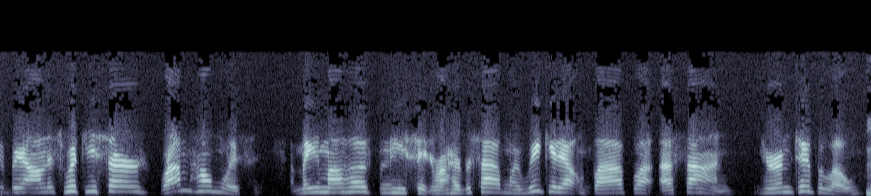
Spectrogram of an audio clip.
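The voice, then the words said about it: Kentucky Southern accent. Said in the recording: “Is that a Mississippi accent? ... No, it's a Kentucky. I was born and raised in Kentucky.”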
